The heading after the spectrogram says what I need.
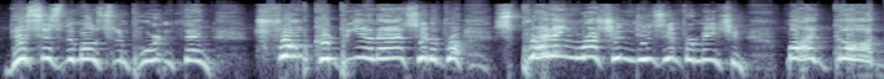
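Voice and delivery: mock panicked outrage over Russia; mock grandiose outrage. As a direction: ham up their grand claims, loud and high. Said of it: "they always make these grandiose claims".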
